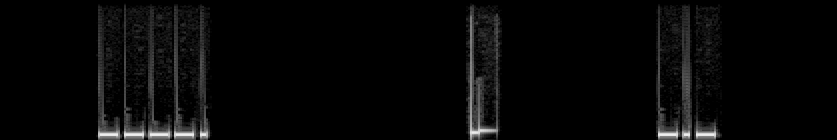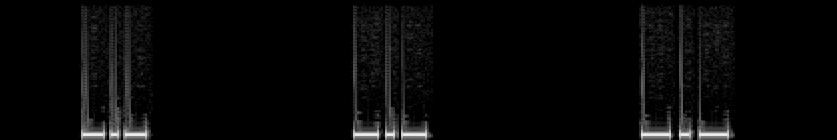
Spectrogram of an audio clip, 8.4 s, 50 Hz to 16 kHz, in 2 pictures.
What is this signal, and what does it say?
Morse code, heard as a keyed tone, about 33 wpm, spaced as for 8 wpm, 700 Hz. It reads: 9 KKKK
